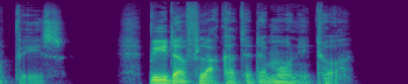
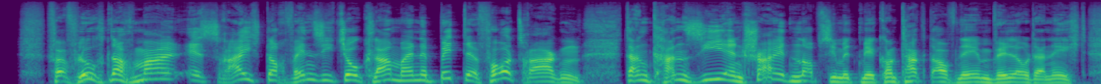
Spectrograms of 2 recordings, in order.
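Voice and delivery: viel höher und lauter, außer sich; verzweifeltes Schreien; 10 semitones higher than usual. Acted. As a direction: schrei sie an, als ginge es um Leben und Tod. Phil schreit letzte Argumente. (Phil brüllt die Reptiloidin verzweifelt an)

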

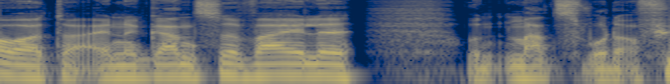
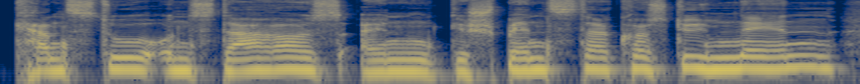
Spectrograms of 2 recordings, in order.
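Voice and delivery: put-on higher, louder eager child's question; 8 semitones higher, 5 dB louder than usual. A narrator's reading. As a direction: ask keenly, as a hopeful kid. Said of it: "fragte er eifrig". (eifrige Kinderfrage)

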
